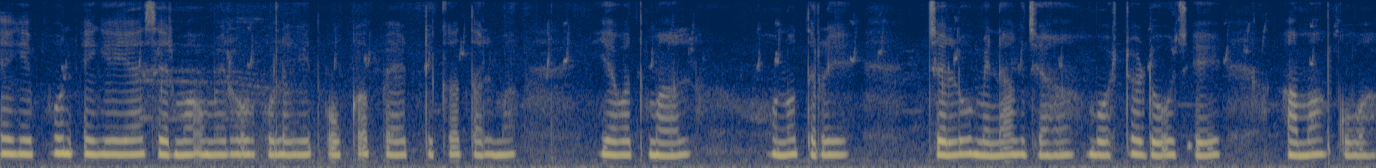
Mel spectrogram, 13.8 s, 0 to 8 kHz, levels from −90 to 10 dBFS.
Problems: constant background noise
